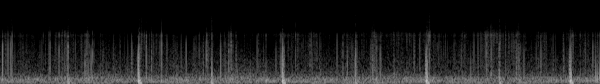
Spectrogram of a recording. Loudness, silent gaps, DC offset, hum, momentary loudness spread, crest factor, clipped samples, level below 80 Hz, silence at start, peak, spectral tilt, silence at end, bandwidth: -34 LUFS; none; under 0.1%; none; 8 LU; 28 dB; under 0.1%; -40 dBFS; 0 s; -4 dBFS; -7.5 dB/octave; 0 s; 11.5 kHz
